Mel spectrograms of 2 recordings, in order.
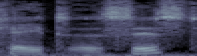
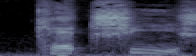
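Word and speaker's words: Cait Sith: Und, oder wie ich erfahren habe, der heißt ja nicht Kate Sis, äh, der heißt ja Catchy, spricht man das ja eigentlich aus, weil es auf einer.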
